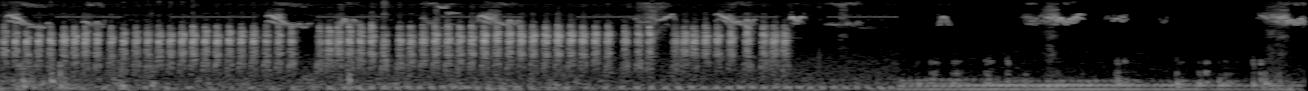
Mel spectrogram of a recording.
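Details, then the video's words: Red-whiskered bulbul mother feeding her chicks: a rapid, buzzy pulsed rasping for about four seconds, with thin high squeaky notes above, then a quieter stretch of high chirps over a low hum. "Chim chào mào mẹ mồi cho con"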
